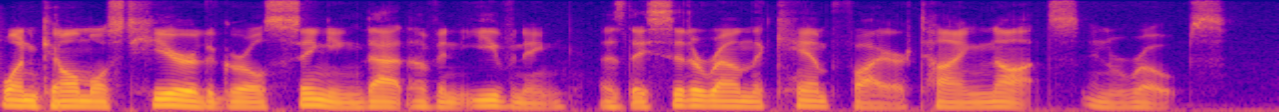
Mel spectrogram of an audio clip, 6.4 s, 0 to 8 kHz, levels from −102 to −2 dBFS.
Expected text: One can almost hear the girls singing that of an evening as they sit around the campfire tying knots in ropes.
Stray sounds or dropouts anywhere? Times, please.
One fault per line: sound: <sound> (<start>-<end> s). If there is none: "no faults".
no faults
